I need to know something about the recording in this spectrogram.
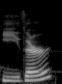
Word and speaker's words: either: First of all, it has double pronunciation, like both pronunciation are correct. You can say either or you can say either. I believe American way is either, right? Either would be more British.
